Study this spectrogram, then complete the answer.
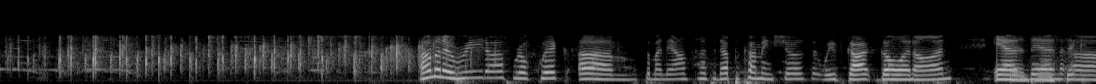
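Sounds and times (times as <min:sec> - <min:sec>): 
audience round of applause: 0:00.0 - 0:04.3
speech: 0:04.2 - 0:10.9.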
